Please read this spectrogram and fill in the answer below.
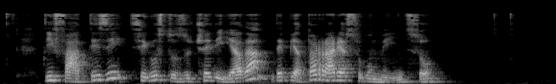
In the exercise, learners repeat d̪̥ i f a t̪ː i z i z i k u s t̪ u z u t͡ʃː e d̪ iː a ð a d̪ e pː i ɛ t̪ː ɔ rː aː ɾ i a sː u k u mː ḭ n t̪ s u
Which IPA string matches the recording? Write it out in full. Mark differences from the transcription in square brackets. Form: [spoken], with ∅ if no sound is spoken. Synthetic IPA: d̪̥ i f a t̪ː i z i [s] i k u s t̪ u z u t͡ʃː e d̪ iː a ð a d̪ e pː i [a] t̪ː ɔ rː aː ɾ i a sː u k u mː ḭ n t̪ s u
